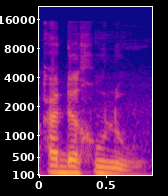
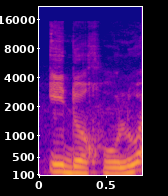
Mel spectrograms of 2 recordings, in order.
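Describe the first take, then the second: First: The word begins with the vowel a. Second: The word begins with the vowel i.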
